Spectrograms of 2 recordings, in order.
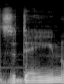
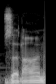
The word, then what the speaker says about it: Zidane: spanned four discs followed zidane or zadon however you want to pronounce it on a quest for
